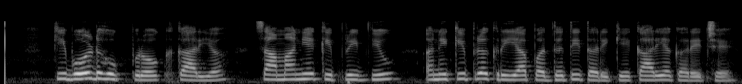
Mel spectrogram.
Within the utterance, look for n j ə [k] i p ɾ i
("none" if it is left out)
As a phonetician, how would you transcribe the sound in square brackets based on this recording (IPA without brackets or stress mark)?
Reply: k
